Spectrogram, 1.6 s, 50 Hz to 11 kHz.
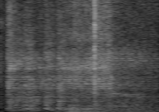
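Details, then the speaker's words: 2018 Ford Transit 250 diesel (3.2 Duratorq per description) that shuts off by itself: starter churns briefly, engine catches unevenly and labours; fuel pressure steadily dropping to about 600 PSI, no low-fuel-pressure codes, won't start unless warm; fuel-related issue suspected, possibly injection pump solenoid sticking. "the engine won't even start unless it's warm that's the thing you got to keep keep doing it until the engine starts getting warmer"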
